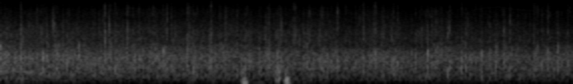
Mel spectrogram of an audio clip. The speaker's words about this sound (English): Can we have a round of applause for the three people I just abused? I appreciate that.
